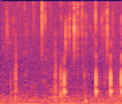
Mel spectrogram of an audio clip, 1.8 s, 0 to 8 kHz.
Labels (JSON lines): {"label": "biophony, knock croak", "recorder": "SoundTrap 300"}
